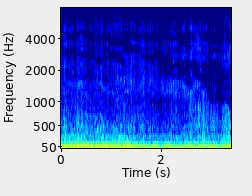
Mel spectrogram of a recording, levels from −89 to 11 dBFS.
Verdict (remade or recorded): recorded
